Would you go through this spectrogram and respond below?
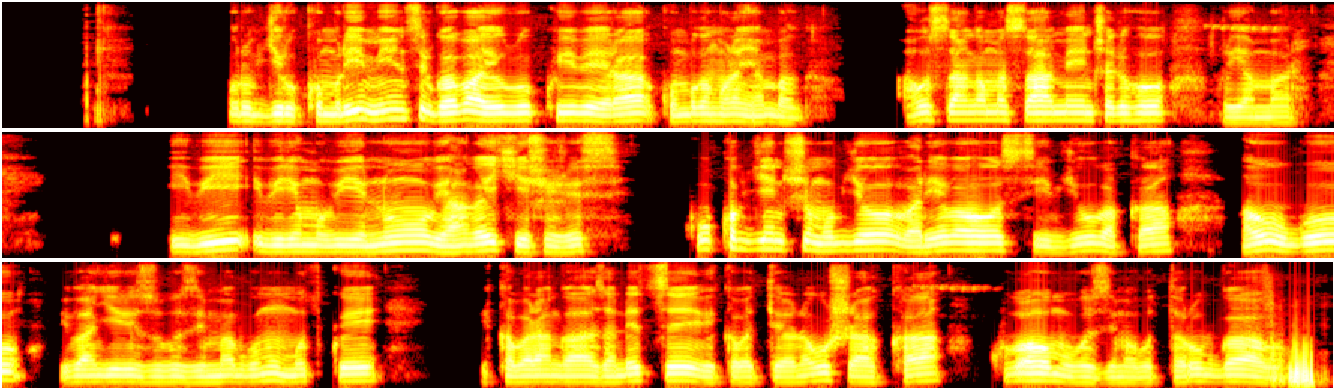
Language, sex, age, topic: Kinyarwanda, male, 18-24, education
